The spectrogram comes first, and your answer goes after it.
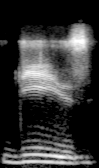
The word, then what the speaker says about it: these: este y este es these. ¿Sí? Esto es como que si me tragué una abejita y la abejita vibra. Zzz, these. ¿Sí? Esa S se pronuncia como Z.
